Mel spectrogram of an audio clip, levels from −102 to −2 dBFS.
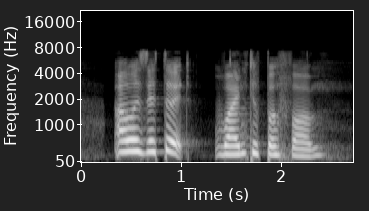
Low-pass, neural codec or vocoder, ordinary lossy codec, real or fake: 7.2 kHz; none; none; real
